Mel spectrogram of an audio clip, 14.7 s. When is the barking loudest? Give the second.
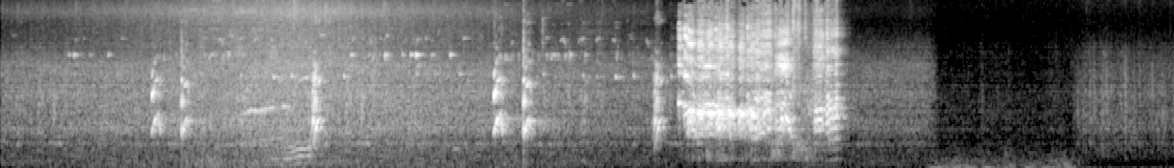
6 s.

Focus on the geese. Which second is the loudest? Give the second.
9 s.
